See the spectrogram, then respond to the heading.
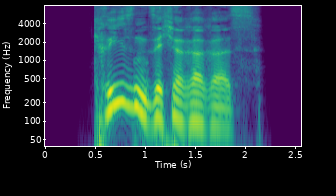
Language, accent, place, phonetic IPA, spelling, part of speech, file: German, Germany, Berlin, [ˈkʁiːzn̩ˌzɪçəʁəʁəs], krisensichereres, adjective, De-krisensichereres.ogg
- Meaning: strong/mixed nominative/accusative neuter singular comparative degree of krisensicher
